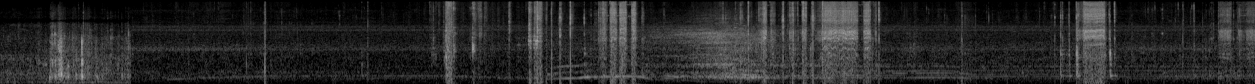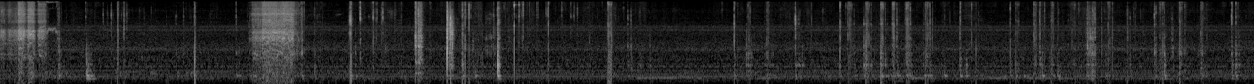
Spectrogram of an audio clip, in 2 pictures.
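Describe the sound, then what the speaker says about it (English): Bolts being ratcheted in on a turbo CHRA during a Mazda CX-7 MZR 2.3 DISI turbo repair, bursts of close clicking ratchet strokes separated by pauses and small metallic handling noises. "and we'll install the bolts."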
